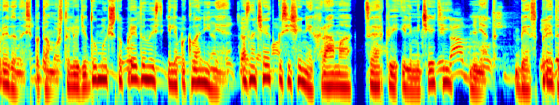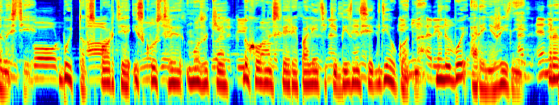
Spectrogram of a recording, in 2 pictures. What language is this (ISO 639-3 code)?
rus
